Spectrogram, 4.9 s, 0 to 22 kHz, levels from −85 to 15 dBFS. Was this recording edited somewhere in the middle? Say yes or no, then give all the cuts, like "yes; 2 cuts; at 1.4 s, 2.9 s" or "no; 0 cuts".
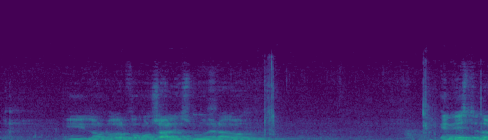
yes; 1 cut; at 1.7 s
